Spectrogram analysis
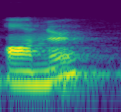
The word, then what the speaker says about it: honor: n is used of the H is silent not pronounced an hour and honor the article is used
